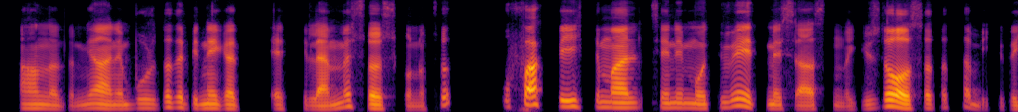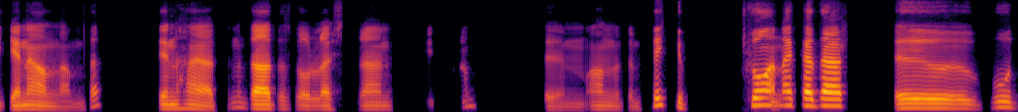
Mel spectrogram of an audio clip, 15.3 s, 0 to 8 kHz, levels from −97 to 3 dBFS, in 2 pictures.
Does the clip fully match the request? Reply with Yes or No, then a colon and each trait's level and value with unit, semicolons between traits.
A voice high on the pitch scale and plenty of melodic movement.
No: low, 110 Hz; wide, 6.2 semitones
